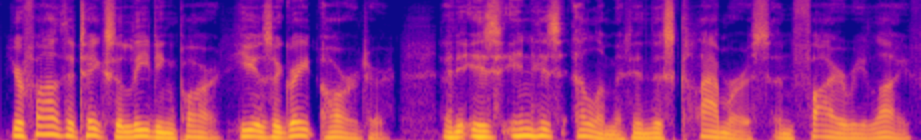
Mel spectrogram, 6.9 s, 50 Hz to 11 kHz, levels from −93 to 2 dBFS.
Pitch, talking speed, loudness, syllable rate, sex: 120 Hz, 190 wpm, -17 LUFS, 5.1 syllables/s, male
